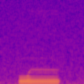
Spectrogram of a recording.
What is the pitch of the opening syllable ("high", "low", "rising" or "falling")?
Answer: low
